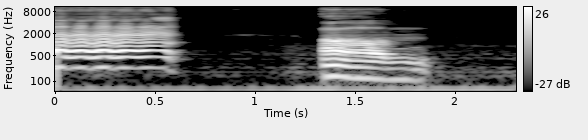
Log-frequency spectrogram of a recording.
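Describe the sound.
A person imitates a sheep with two loud, wavering 'baa' bleats, separated by a brief pause, with no other talking.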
